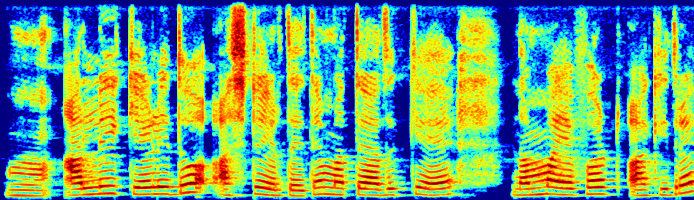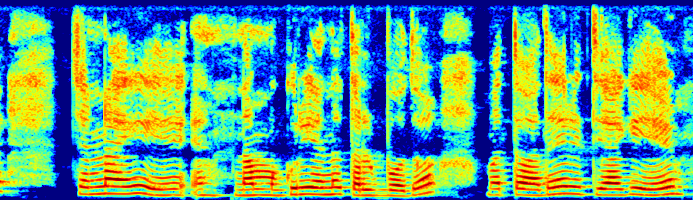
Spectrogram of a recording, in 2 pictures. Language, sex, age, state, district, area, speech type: Kannada, female, 18-30, Karnataka, Kolar, rural, spontaneous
